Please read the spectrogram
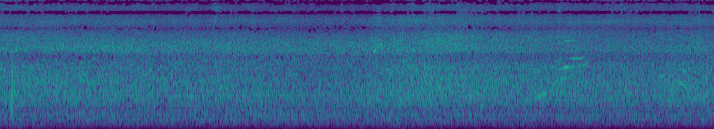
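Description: Steady wash of ocean surf breaking on a rocky shore, with a few faint, short high calls that rise or fall in pitch.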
